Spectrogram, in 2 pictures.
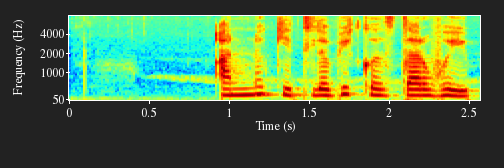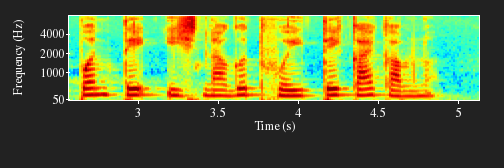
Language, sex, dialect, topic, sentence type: Marathi, female, Northern Konkan, agriculture, statement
